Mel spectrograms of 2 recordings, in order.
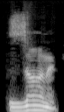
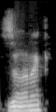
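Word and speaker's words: Xonic: Super Beat Zonic. I guess it's pronounced Zonic. It's with an X. X O N I C.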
